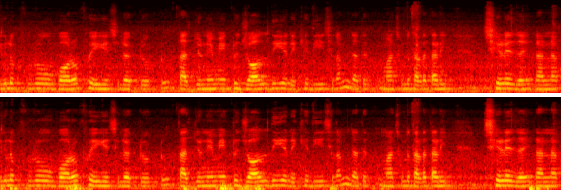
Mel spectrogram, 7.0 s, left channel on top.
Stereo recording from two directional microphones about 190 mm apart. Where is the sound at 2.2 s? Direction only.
10° right (ahead or behind).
